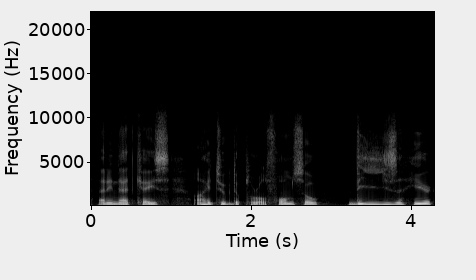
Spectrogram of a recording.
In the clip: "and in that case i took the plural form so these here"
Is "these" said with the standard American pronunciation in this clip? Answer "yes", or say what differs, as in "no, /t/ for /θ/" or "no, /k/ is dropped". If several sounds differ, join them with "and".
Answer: yes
